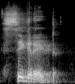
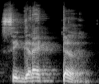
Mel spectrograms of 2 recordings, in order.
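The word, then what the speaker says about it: cigarette: लोग प्रोनाउंस करते हैं इसको सिगरेट, टे पे जोर मारते हैं, लेकिन इसको बोला जाता है सिगारेट। हम टी पे कम जोर देते हैं बोलते वक्त, इसको प्रोनाउंस ढंग से हम नहीं करते।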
